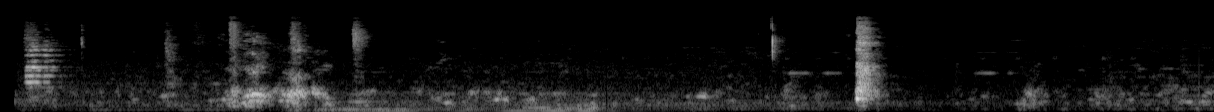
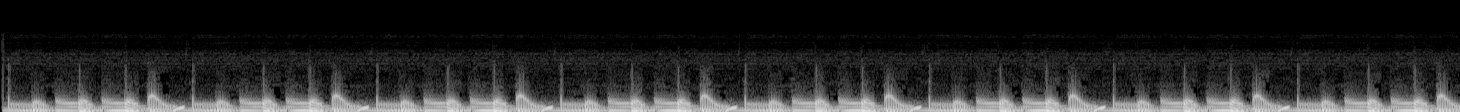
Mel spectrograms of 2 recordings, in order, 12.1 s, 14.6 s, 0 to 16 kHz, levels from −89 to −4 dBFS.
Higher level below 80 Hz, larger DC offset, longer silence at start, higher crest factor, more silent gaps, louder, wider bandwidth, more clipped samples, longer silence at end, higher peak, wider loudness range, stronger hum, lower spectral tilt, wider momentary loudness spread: second, -66 dBFS vs -24 dBFS; neither; first, 0.25 s vs 0 s; first, 30 dB vs 12 dB; neither; second, -34 LUFS vs -25 LUFS; first, 9 kHz vs 2.6 kHz; neither; about the same, 0.05 s vs 0 s; about the same, -10 dBFS vs -10 dBFS; first, 17 LU vs 1 LU; neither; second, -2.5 dB/octave vs -14 dB/octave; first, 26 LU vs 4 LU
